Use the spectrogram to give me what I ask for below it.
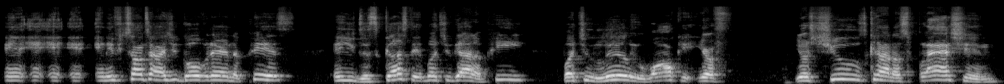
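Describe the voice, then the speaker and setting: A man's voice: high voice, normal speed, a little mellow. A man chatting loosely and rambling, laughing between lines. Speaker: podcast co-host. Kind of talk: casual chat.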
